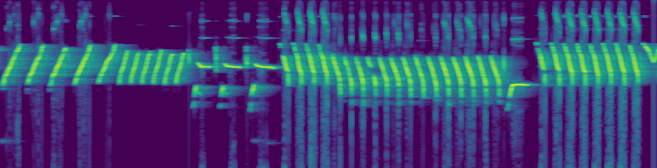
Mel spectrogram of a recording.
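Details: ['Song of a Malta canary played for training young canaries, made of fast repeated whistled notes about four per second, short clipped chirps, then a long rapid rolling trill and another quick series.']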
